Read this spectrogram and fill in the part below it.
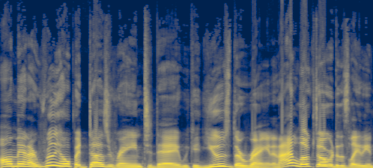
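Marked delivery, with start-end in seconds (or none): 0.0-3.6 put-on oblivious, pointed announcing delivery. Retelling what a lady two chairs down at the salon said: imitating someone speaking loudly. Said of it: "said very loudly".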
